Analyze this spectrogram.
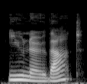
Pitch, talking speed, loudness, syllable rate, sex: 185 Hz, 205 wpm, -16 LUFS, 4.4 syllables/s, female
